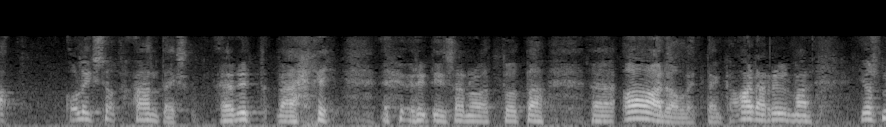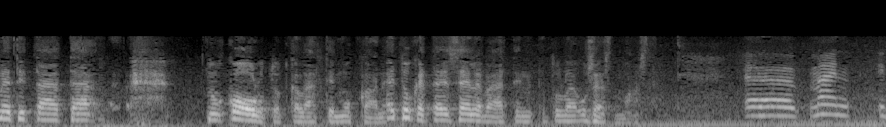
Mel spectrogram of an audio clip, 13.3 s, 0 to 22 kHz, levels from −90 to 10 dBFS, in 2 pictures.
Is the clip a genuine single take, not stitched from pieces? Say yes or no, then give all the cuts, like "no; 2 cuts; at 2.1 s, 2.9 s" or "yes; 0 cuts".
no; 5 cuts; at 2.1 s, 4.6 s, 5.4 s, 9.5 s, 11.3 s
